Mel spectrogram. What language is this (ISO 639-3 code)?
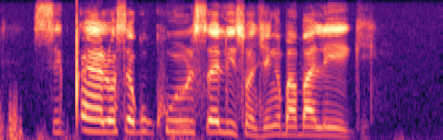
ssw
